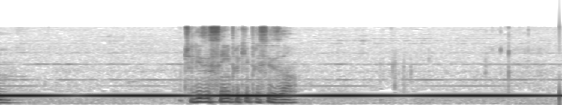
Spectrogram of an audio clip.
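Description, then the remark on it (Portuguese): A crystal singing bowl rings with a steady, pure sustained tone that gently swells and wavers throughout, while a voice speaks briefly over it partway through. “Eu vou diminuindo o som do cristal.”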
